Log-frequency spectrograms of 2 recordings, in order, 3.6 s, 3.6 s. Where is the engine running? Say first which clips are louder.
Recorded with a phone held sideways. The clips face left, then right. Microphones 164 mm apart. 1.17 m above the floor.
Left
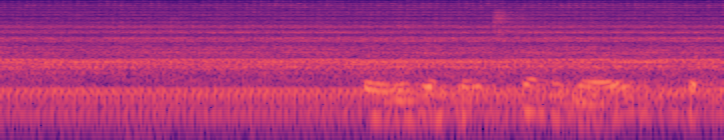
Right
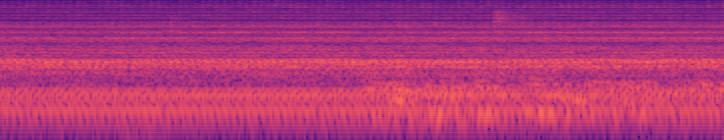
Even; 5° left (ahead or behind), 2 m.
